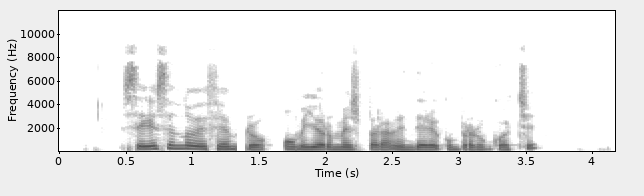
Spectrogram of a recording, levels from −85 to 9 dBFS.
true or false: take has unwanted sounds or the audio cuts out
true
